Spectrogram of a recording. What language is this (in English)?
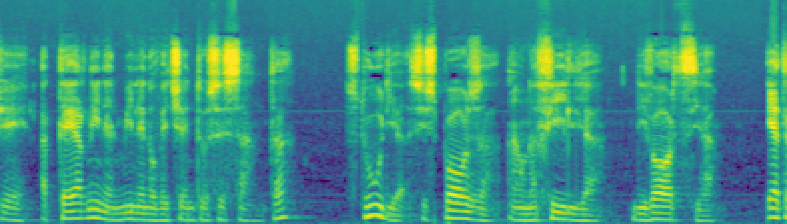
Italian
